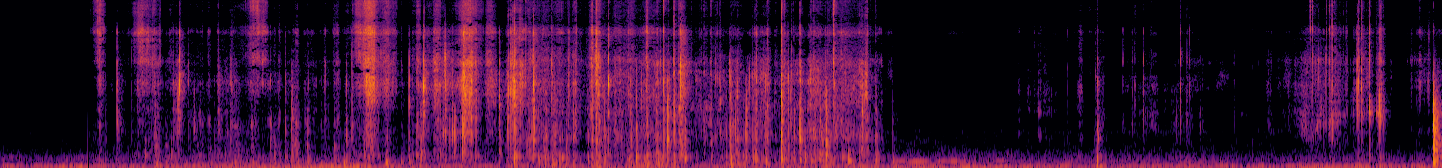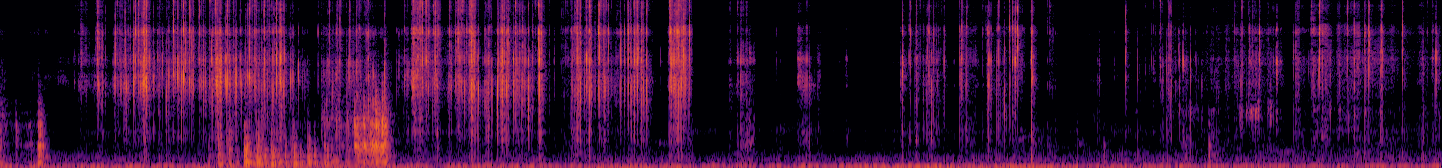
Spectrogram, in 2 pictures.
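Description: Plastic toy packaging and a small plastic bag being torn open and crinkled by hand, in three bouts of crackling with short pauses between them.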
